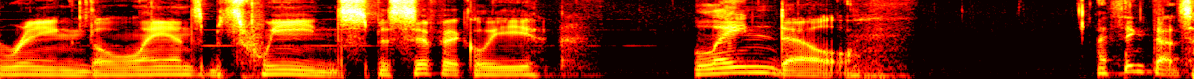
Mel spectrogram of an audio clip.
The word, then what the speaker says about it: Leyndell: I would assume it's like ley line, because it's kind of spelled the first three letters, L-E-Y.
